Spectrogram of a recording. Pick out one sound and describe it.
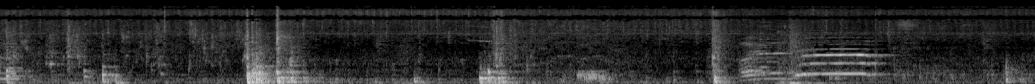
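Water splashes over hands being rinsed.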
